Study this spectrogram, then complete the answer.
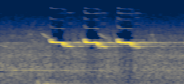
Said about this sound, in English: This is a common feeder bird, the tufted titmouse. It says, "Peter, Peter, Peter." But what are birds really saying? Well, it's mostly males singing, and it comes down to mostly two things, either stay away or looking for love.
